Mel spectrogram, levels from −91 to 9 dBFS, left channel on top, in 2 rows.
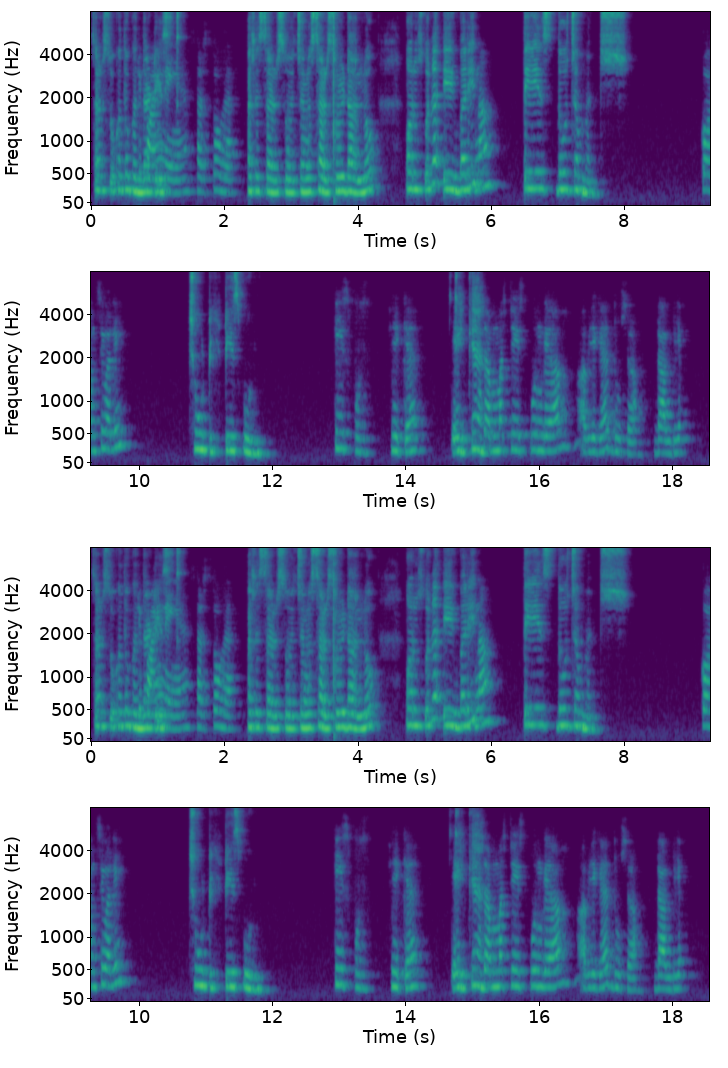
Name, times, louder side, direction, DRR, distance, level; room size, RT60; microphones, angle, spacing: voice 1, 0.0-1.1 2.3-4.2 4.7-5.8 6.5-8.0 10.8-11.9 14.7-15.2, left 2 dB, 20° left, 8 dB, 1.5 m, -24 dB
voice 2, 0.7-2.1 2.9-3.3 5.6-6.0 9.2-9.8 12.9-13.5 13.8-14.2 14.7-14.9 15.1-18.1, right 2 dB, 15° right, 6 dB, 1.1 m, -33 dB
9.0 x 4.6 x 6.8 m, 0.35 s
head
